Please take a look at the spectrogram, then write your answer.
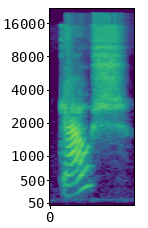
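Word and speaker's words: gouache: want to try I think they call it gauche it's spelled g o u c h e and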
